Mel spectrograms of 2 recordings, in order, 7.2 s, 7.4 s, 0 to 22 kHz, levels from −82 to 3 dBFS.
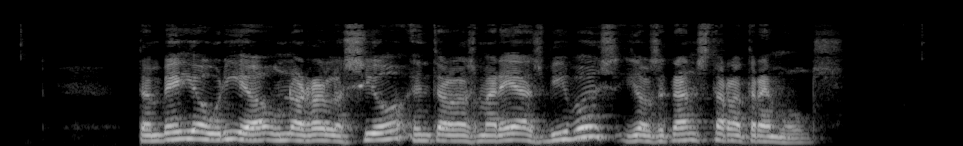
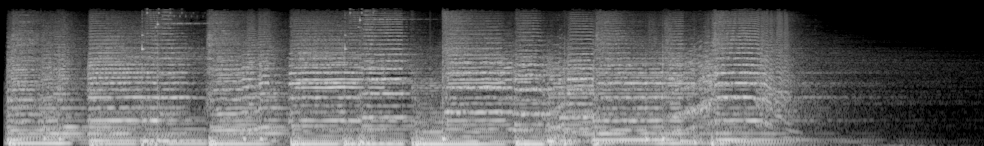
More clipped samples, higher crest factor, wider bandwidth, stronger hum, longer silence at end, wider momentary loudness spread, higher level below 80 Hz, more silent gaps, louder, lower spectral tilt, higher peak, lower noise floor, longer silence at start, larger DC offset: neither; about the same, 18 dB vs 14 dB; second, 11.5 kHz vs 17 kHz; neither; second, 1 s vs 1.2 s; first, 6 LU vs 3 LU; second, -72 dBFS vs -20 dBFS; neither; second, -24 LUFS vs -13 LUFS; first, -6 dB/octave vs -4 dB/octave; second, -8 dBFS vs 0 dBFS; first, -83 dBFS vs -55 dBFS; first, 1.05 s vs 0.05 s; neither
